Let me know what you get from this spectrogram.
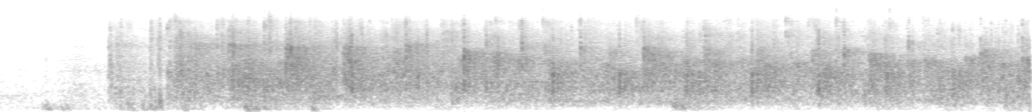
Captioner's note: audience applauding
